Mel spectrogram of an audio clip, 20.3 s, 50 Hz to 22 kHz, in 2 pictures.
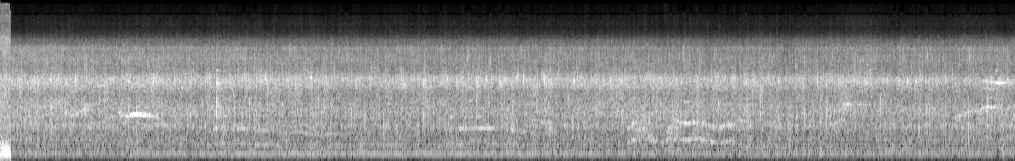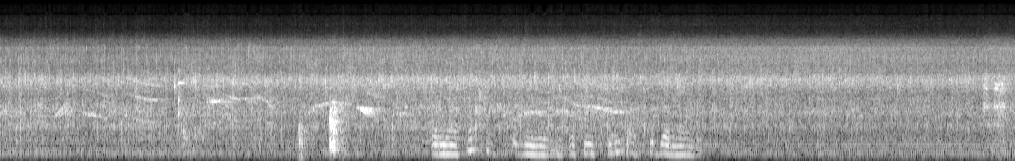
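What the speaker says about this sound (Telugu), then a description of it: "5 నిమిషాలు స్టవ్ని హై ఫ్లేమ్లో ఉంచి వేగనివ్వాలి." Tomatoes and green chilies fry on high flame for tomato tasska, giving a steady, faint sizzle that continues throughout, with a few soft clicks and stirring scrapes later on.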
